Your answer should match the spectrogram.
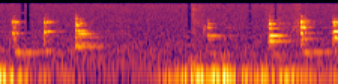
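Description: A short electronic melody of chiming, bell-like notes, like a phone ringtone, with a brief pause in the middle.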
